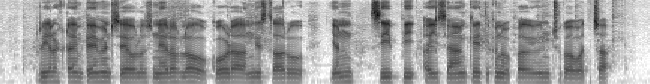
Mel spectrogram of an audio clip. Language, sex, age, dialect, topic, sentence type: Telugu, male, 51-55, Southern, banking, question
